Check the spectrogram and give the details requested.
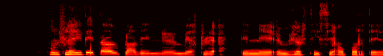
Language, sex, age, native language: Icelandic, female, 12, Icelandic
